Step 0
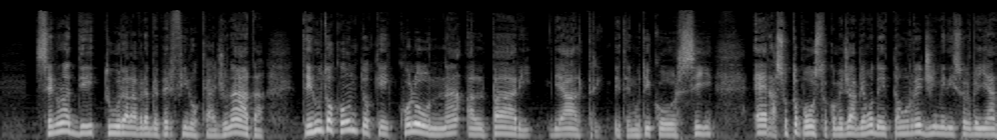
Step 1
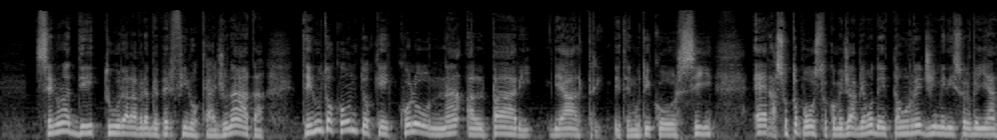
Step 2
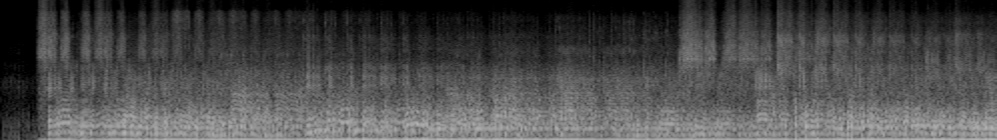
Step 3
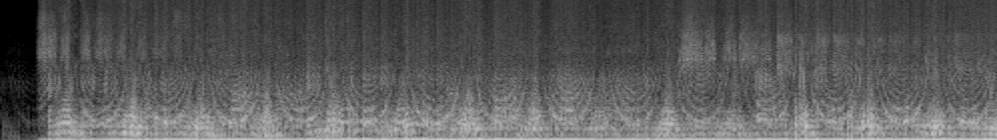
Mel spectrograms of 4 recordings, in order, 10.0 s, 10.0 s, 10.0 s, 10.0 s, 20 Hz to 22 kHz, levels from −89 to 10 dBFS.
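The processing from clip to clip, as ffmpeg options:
-af "acompressor=threshold=-21dB:ratio=6"
-filter_complex "[0:a]asplit=2[a][b];[b]aecho=0:1:53|97|222|430|640:0.562|0.562|0.631|0.531|0.126[c];[a][c]amix=inputs=2:normalize=0,aeval=exprs='max(val(0),0)':c=same,asplit=2[d][e];[e]aecho=0:1:562|1124|1686|2248|2810|3372|3934:0.562|0.292|0.152|0.0791|0.0411|0.0214|0.0111[f];[d][f]amix=inputs=2:normalize=0"
-af "aphaser=in_gain=1:out_gain=1:delay=2.4:decay=0.54:speed=1.5:type=sinusoidal,acrusher=bits=6:mode=log:mix=0:aa=0.000001,volume=1dB"

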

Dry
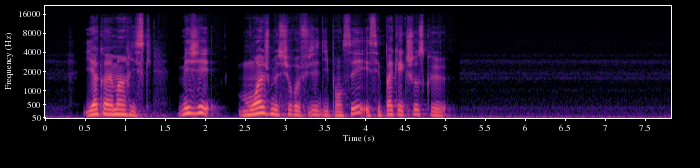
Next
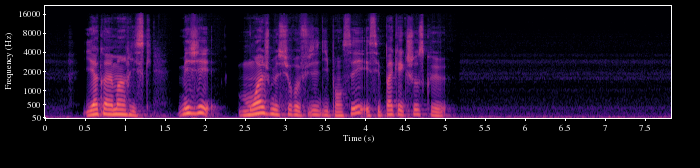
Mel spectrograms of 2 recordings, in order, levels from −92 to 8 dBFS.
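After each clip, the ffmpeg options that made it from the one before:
-af anull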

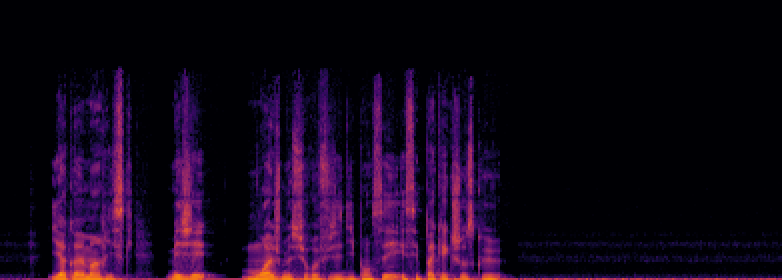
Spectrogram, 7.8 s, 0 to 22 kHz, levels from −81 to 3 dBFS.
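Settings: -af "asubboost=boost=7:cutoff=100"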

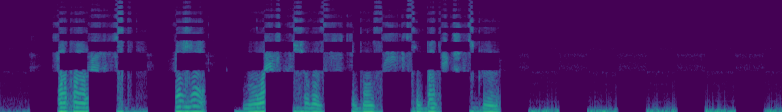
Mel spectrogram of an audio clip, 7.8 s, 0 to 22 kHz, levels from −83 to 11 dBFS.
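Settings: -af "aeval=exprs='abs(val(0))':c=same,afftfilt=real='re*gt(sin(2*PI*1.7*pts/sr)*(1-2*mod(floor(b*sr/1024/1600),2)),0)':imag='im*gt(sin(2*PI*1.7*pts/sr)*(1-2*mod(floor(b*sr/1024/1600),2)),0)':win_size=1024:overlap=0.75"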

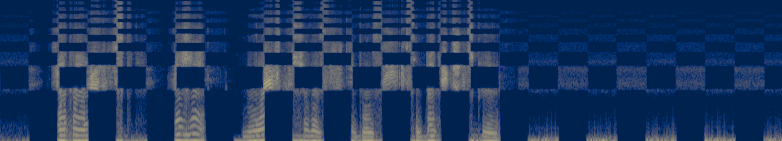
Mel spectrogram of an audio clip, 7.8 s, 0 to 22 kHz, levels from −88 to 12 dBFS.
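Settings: -af "highshelf=f=1.5k:t=q:w=3:g=9.5"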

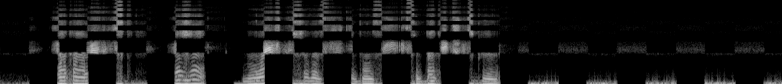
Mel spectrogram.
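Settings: -af "asuperstop=centerf=3200:order=4:qfactor=1.9,volume=6.5dB"

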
